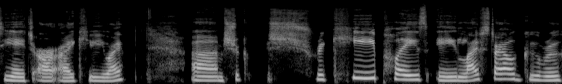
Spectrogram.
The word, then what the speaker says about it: Chriqui: Oh, I looked up how to pronounce this. Shriki, I think. Mm-hmm. It's Chriqui.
